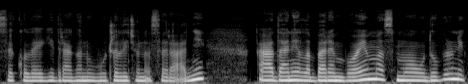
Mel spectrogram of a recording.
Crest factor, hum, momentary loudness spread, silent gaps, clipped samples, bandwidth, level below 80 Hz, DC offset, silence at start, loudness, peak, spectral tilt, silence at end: 10 dB; none; 8 LU; none; under 0.1%; 12 kHz; -42 dBFS; under 0.1%; 0 s; -16 LUFS; -6 dBFS; -8 dB/octave; 0.05 s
